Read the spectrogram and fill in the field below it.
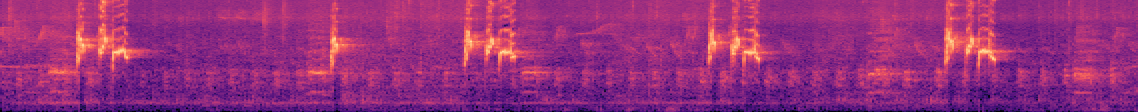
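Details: Morning training song of a Red-whiskered bulbul: five similar loud, liquid warbled phrases roughly every two and a half seconds over a low steady hum, with softer chirps between them.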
